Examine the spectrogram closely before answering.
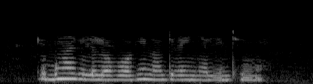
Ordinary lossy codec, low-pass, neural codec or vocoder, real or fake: AAC, 16 kbps; 19.8 kHz; codec, 44.1 kHz, 7.8 kbps, DAC; fake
